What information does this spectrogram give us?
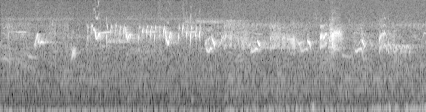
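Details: Bluethroat, the nilgola fidda of Bengali, pouring out a dense, scratchy stream of high chirps and twittered notes, with steady low background rumble.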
